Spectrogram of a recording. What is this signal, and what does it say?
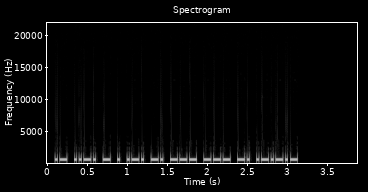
Morse code, heard as a keyed tone, about 40 wpm, 700 Hz. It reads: AFTERNOON.
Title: Sentences from Top 1500 Words 40wpm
